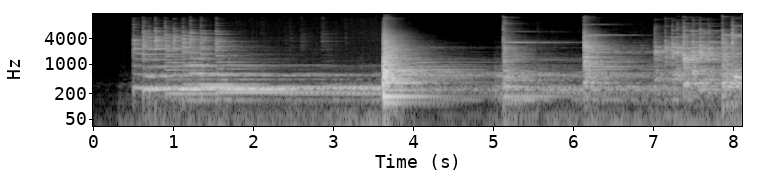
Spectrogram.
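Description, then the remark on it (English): Old brass telephone bells mounted on the outside rim of a wheel-like instrument, tuned to microtonal pitches, ring out alone, struck about five times; each bright metallic hit lingers with a shimmering, slightly dissonant sustain before the next. “And the outside rim has old brass telephone bells that are tuned to kind of microtonal frequencies.”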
